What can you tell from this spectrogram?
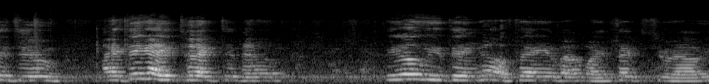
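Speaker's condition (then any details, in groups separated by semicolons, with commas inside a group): Cerebral palsy; cannot walk, uses wheelchair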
